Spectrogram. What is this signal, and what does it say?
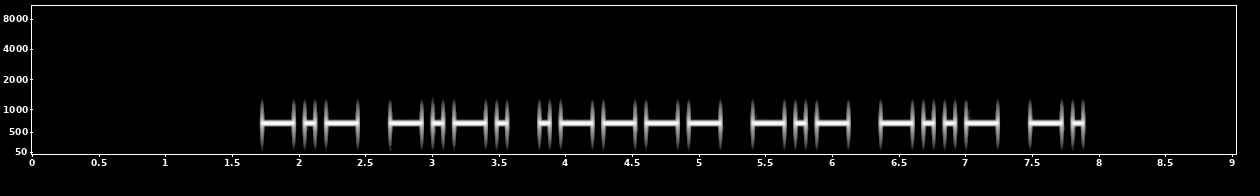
Morse code, heard as a keyed tone, about 15 wpm, 700 Hz. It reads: KC1KXN
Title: USA Call Signs - 6 Characters - Repeated 2x - 15wpm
